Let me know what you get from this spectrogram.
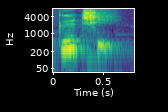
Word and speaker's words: Gucci: 啊，古奇读作 Gucci，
